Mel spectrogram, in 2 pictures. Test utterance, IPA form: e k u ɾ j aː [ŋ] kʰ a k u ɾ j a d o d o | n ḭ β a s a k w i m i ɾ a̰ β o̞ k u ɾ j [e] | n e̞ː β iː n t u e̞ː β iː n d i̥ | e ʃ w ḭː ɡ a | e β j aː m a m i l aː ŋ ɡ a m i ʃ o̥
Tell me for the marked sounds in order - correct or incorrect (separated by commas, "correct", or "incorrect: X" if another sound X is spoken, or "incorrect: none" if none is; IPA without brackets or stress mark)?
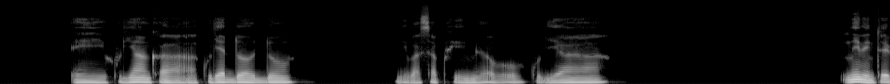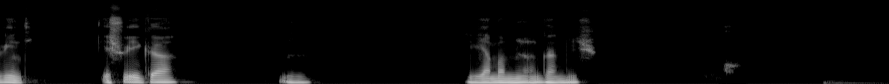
correct, incorrect: a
